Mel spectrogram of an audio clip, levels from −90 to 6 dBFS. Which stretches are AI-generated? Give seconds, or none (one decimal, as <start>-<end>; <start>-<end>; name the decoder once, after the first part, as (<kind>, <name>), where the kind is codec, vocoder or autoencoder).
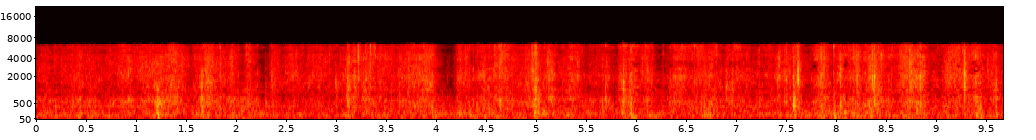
0.0-8.7 (codec, HILCodec)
